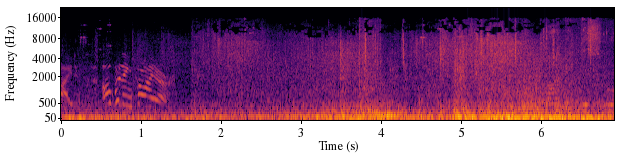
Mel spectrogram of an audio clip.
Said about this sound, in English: Just blasted that mech in half.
